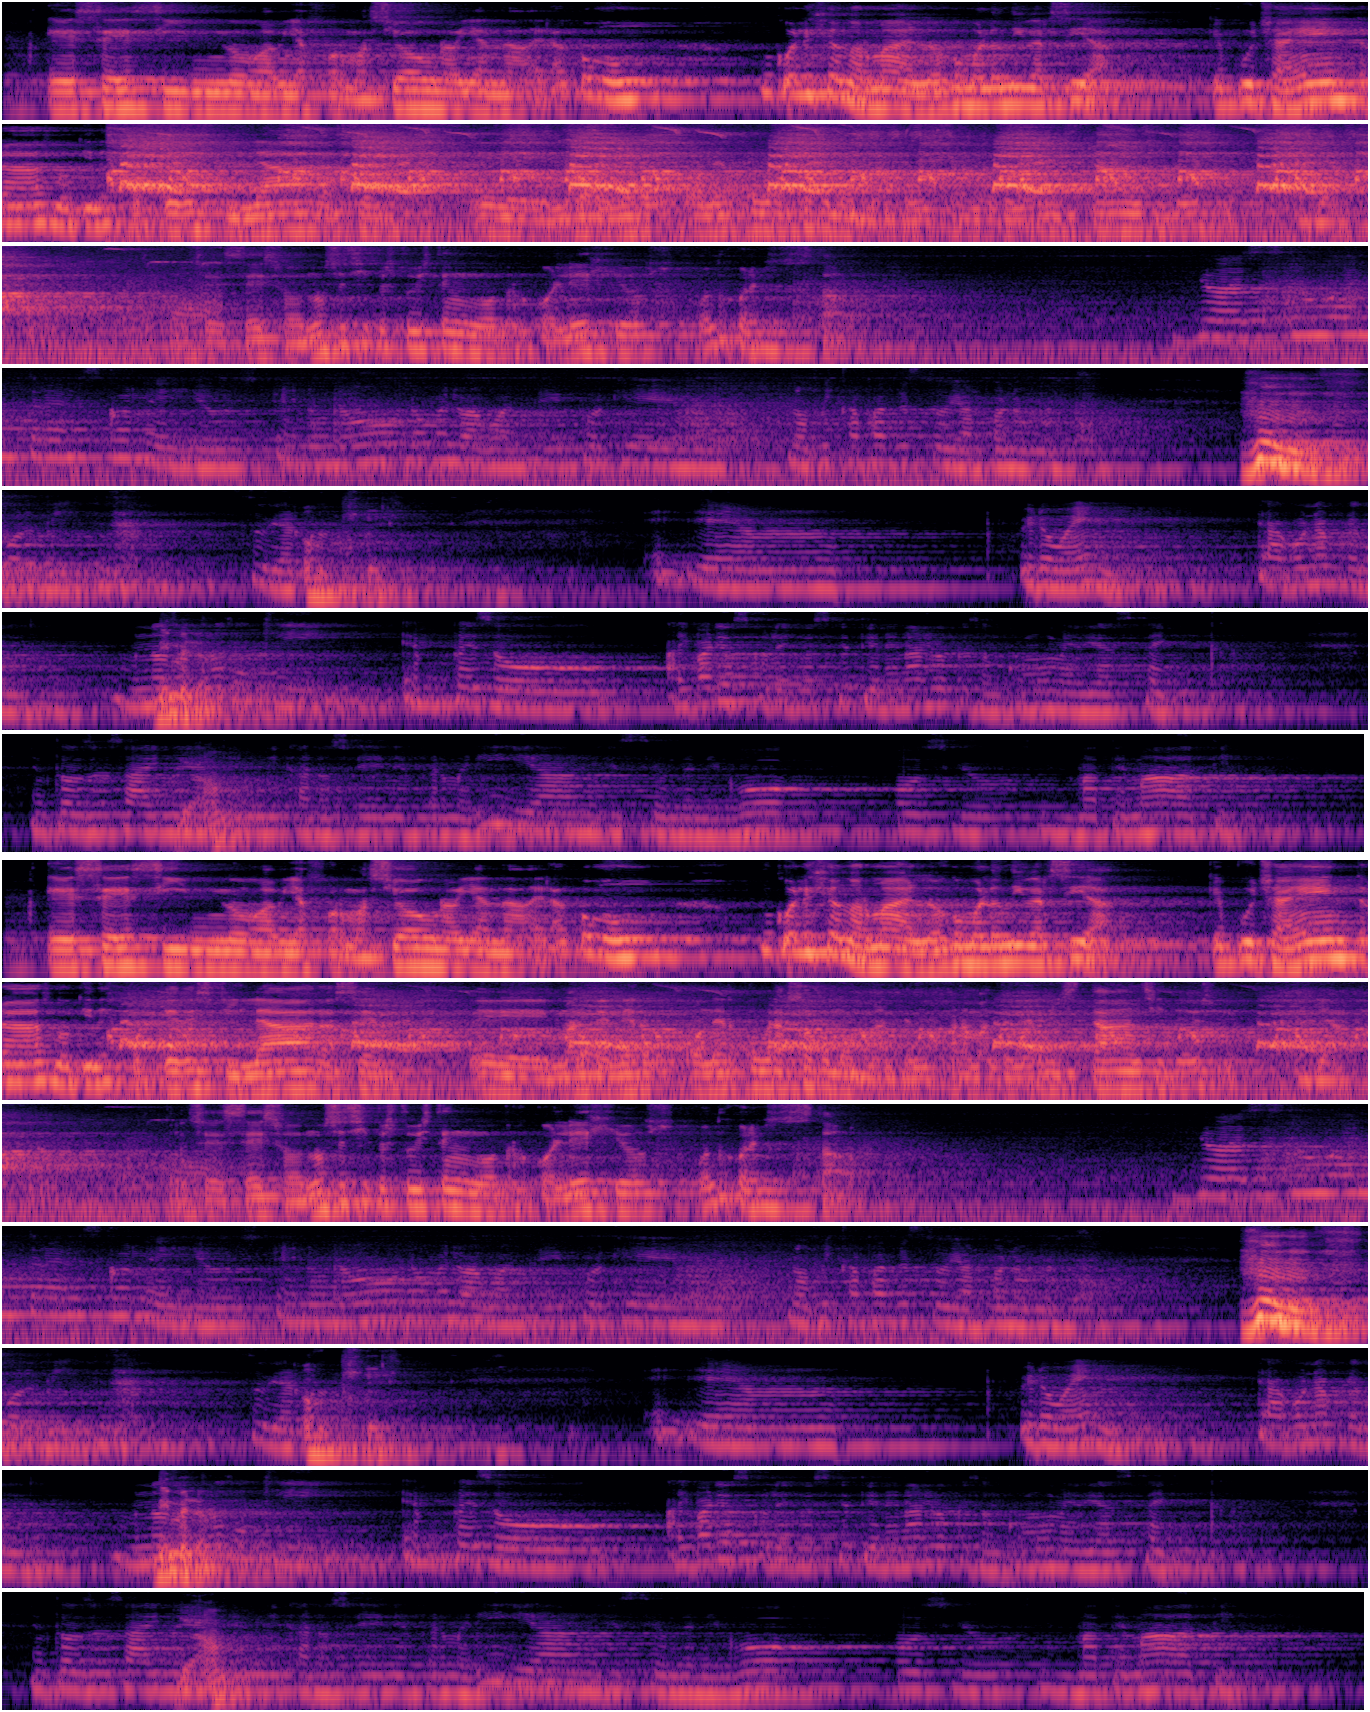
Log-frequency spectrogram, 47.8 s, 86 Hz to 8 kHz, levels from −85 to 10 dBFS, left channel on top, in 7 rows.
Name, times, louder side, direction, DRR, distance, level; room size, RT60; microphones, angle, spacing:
voice 1, 0.2-3.3 3.8-5.6 6.0-8.8 9.2-13.0 13.3-13.6 14.5-17.9 26.7-27.2 28.8-29.2 29.8-29.9 34.9-35.2 41.9-42.1, right 2 dB, 30° right, 11 dB, 0.4 m, -23 dB
Bird, 7.3-14.8, left 5 dB, 40° left, 0.4 m, -23 dB
sound 1, 7.5-26.0, equal, 20° left, 1.2 m, -42 dB
voice 2, 19.5-25.9 26.8-28.1 28.6-29.3 29.7-29.8 30.5-31.6 32.4-33.0 33.6-35.9 36.1-37.2 37.5-40.3 40.8-44.9 45.4-47.2, left 1 dB, 5° left, 4 dB, 0.8 m, -36 dB
10.5 x 9.3 x 9.2 m, 2.4 s
head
